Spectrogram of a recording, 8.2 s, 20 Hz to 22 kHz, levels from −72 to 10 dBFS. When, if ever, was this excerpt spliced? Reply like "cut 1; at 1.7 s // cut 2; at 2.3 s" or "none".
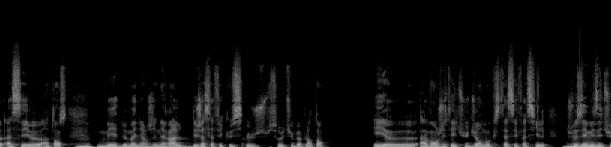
cut 1; at 3.2 s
